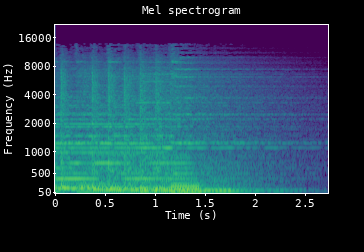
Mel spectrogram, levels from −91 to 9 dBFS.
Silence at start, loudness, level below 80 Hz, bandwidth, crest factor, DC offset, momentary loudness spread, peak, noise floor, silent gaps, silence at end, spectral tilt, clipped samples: 0 s; -18 LUFS; -28 dBFS; 14 kHz; 14 dB; under 0.1%; 14 LU; -4 dBFS; -44 dBFS; none; 0.45 s; -5.5 dB/octave; under 0.1%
